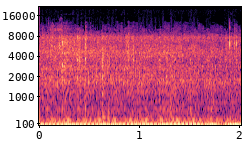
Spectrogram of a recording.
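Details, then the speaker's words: 2007 BMW 520d E60 M47 diesel, boost pressure sensor fault shown: idling low and lumpy in gear, nearly dying, then stalling from neutral to drive; traced to the EGR valve, fixed by removing its vacuum hose. "And now it's in the gear. So almost the engine died."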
